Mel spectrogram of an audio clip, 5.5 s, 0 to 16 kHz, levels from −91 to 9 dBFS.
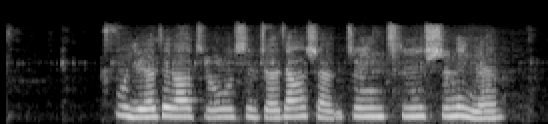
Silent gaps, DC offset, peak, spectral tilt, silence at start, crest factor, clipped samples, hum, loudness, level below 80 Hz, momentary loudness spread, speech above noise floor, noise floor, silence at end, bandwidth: none; under 0.1%; -2 dBFS; -3.5 dB/octave; 1.05 s; 16 dB; under 0.1%; none; -17 LUFS; -64 dBFS; 8 LU; 51 dB; -67 dBFS; 0.45 s; 7.8 kHz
